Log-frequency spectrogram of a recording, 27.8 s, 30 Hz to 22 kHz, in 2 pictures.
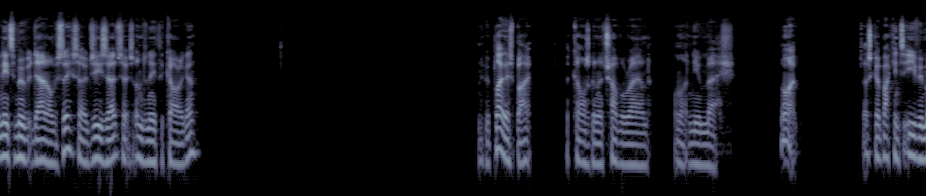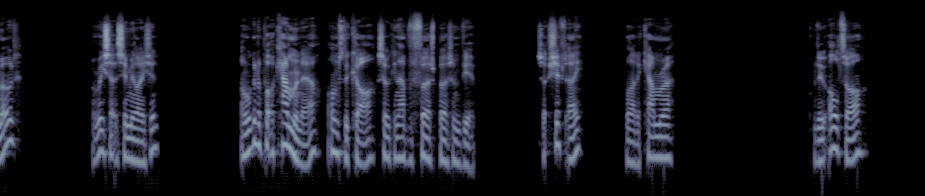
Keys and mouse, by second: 0.0 middle click, 1.1 g, 6.5 ctrl+middle click, 7.0 middle click, 8.4 space, 8.9 click, 9.0 g, 12.2 ctrl+space, 12.3 ctrl+middle click, 14.2 middle click, 14.8 ctrl+middle click, 14.9 shift+middle click, 15.3 shift+Left, 17.1 middle click, 18.2 middle click, 21.1 middle click, 22.4 shift+a, 25.5 middle click, 26.9 alt+r.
